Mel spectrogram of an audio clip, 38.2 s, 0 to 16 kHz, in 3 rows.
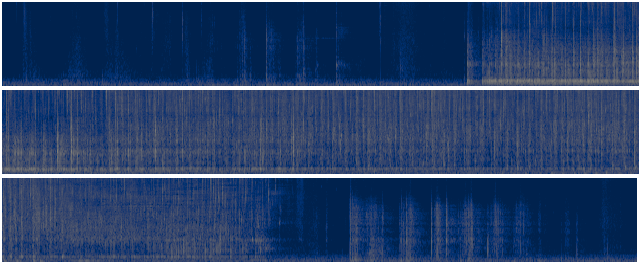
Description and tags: pouring Water into a bucket....Recorded using 2 Shure Sm81s .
